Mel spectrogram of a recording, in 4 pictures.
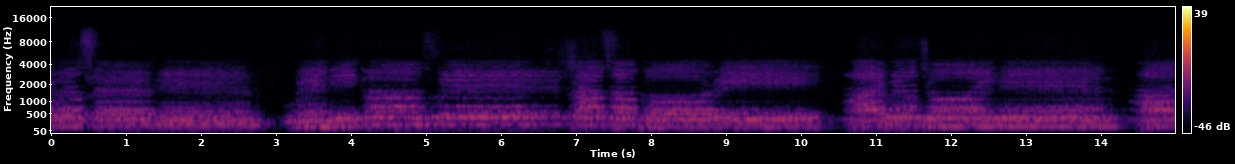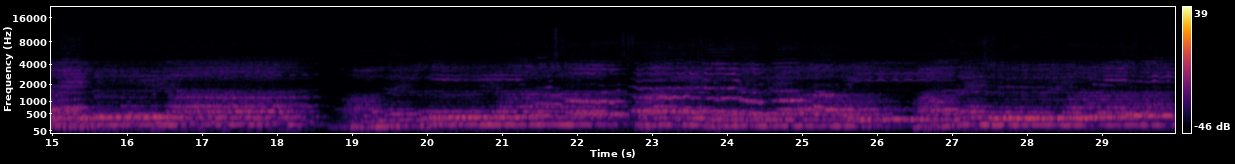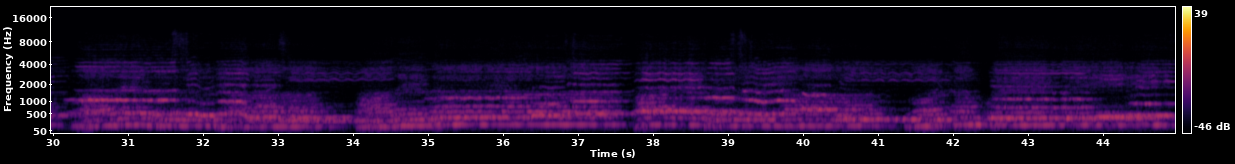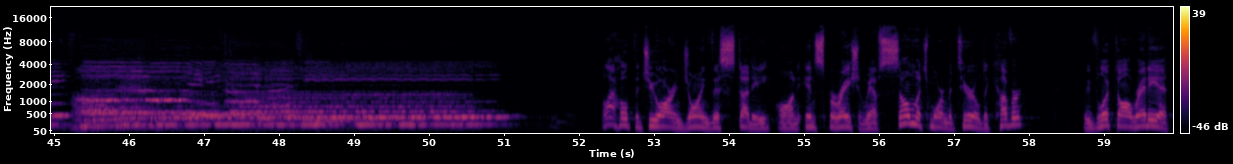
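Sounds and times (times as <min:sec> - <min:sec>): choir singing a hymn: 0:00.0 - 0:51.3.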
